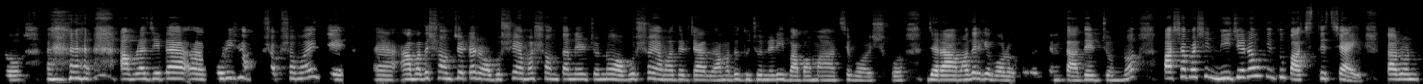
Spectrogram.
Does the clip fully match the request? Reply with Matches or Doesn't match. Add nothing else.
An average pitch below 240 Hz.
Doesn't match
